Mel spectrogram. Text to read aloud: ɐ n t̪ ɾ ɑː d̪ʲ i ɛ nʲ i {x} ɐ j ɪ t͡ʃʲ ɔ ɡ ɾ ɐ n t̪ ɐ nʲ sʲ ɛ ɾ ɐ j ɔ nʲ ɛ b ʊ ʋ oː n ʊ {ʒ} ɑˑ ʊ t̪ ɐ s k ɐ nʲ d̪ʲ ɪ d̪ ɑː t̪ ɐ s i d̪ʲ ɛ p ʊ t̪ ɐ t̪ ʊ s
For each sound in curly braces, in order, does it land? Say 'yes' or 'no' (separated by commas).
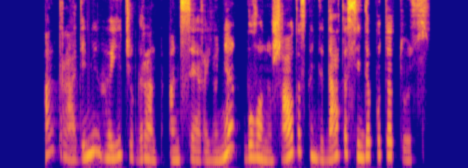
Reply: no, no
